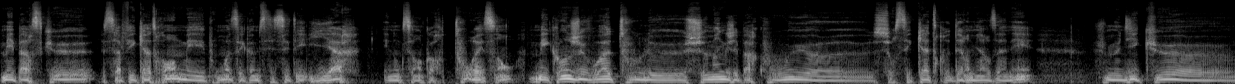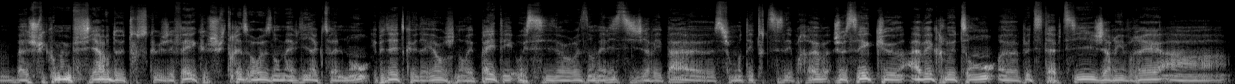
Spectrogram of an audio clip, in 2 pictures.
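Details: Woman diagnosed at 22 with left vocal cord cancer, four years after a partial laryngectomy that removed half the larynx including the vocal cords; she speaks using other muscles. Rough voice after partial laryngectomy.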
